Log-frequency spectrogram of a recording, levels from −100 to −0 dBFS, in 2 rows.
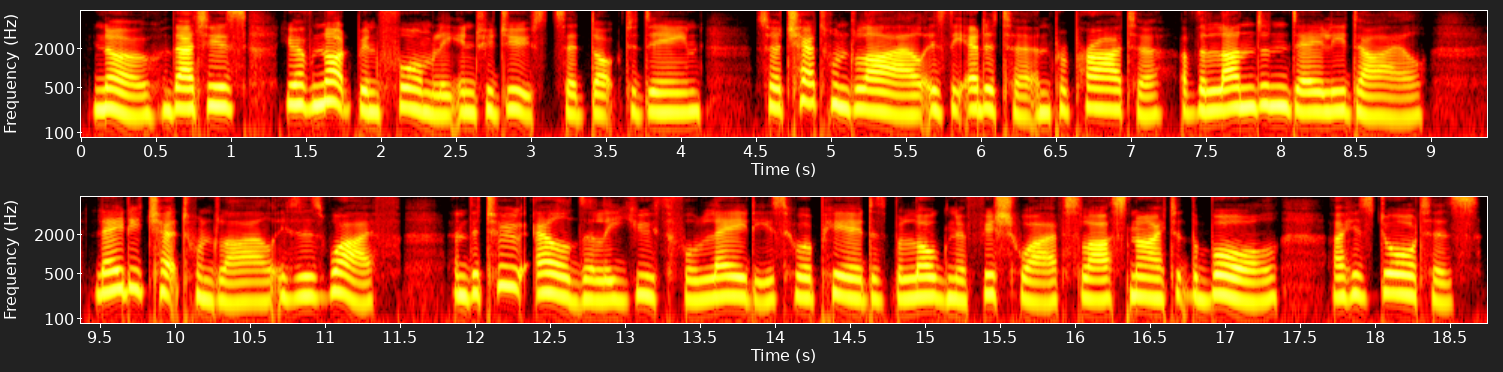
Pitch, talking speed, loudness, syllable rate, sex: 220 Hz, 155 wpm, -21 LUFS, 4.7 syllables/s, female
